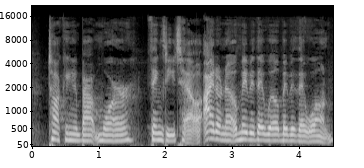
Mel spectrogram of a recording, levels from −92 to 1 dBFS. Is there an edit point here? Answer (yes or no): yes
